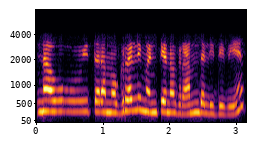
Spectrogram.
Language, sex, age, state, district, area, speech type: Kannada, female, 18-30, Karnataka, Mandya, rural, conversation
